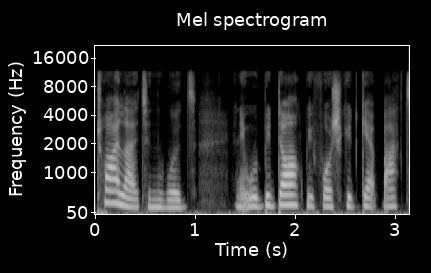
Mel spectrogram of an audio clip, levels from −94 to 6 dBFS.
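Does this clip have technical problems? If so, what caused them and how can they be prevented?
No, there are no technical problems in this speech.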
